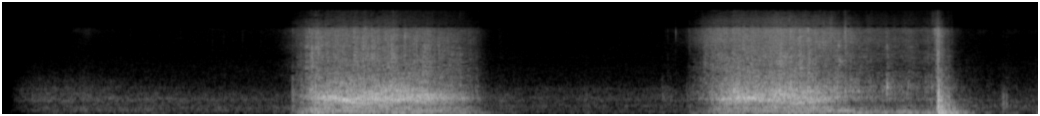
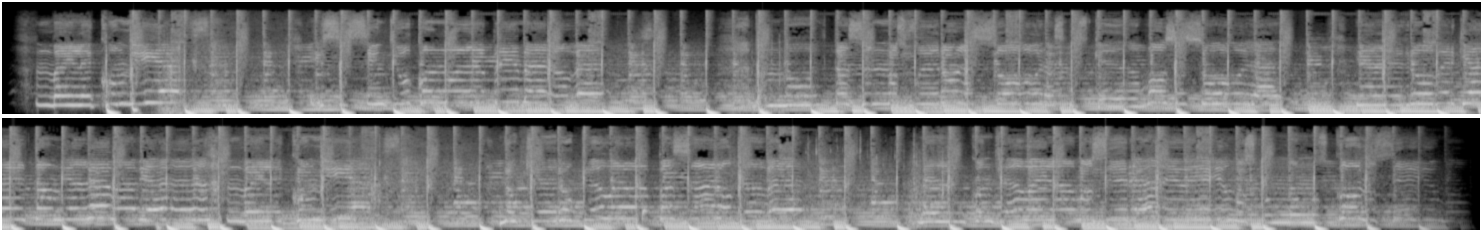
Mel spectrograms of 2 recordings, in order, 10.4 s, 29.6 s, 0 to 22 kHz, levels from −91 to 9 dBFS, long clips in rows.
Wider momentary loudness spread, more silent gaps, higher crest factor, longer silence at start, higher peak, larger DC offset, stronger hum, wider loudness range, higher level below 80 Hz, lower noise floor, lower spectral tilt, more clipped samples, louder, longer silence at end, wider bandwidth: first, 18 LU vs 4 LU; neither; first, 24 dB vs 12 dB; first, 2.9 s vs 0.2 s; second, -4 dBFS vs 0 dBFS; neither; neither; first, 7 LU vs 1 LU; second, -42 dBFS vs -16 dBFS; first, -63 dBFS vs -36 dBFS; about the same, -4 dB/octave vs -5 dB/octave; neither; second, -23 LUFS vs -12 LUFS; first, 0.7 s vs 0.4 s; about the same, 16 kHz vs 16.5 kHz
